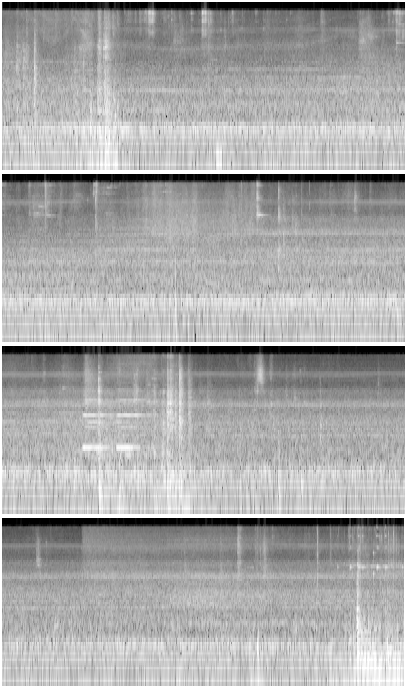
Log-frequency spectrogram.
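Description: Steady hum of an older MBTA Red Line subway train standing in the station, with a few knocks and short beeps about two-thirds of the way through.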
